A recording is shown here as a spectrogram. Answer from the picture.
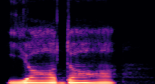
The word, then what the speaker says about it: yadah: So the root word for it, yad, Y-A-D, literally means to use the hand. And then if we look at yada, Y-A-H-D-A-H pronunciation, spelled Y-A-D-A-H, yada.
